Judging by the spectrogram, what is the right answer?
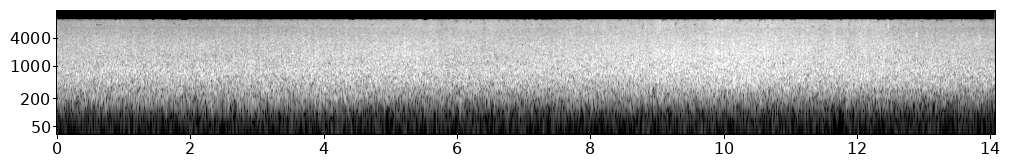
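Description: Wind blowing through grass: a steady, even hiss that swells gently about two-thirds of the way through, then eases off.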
